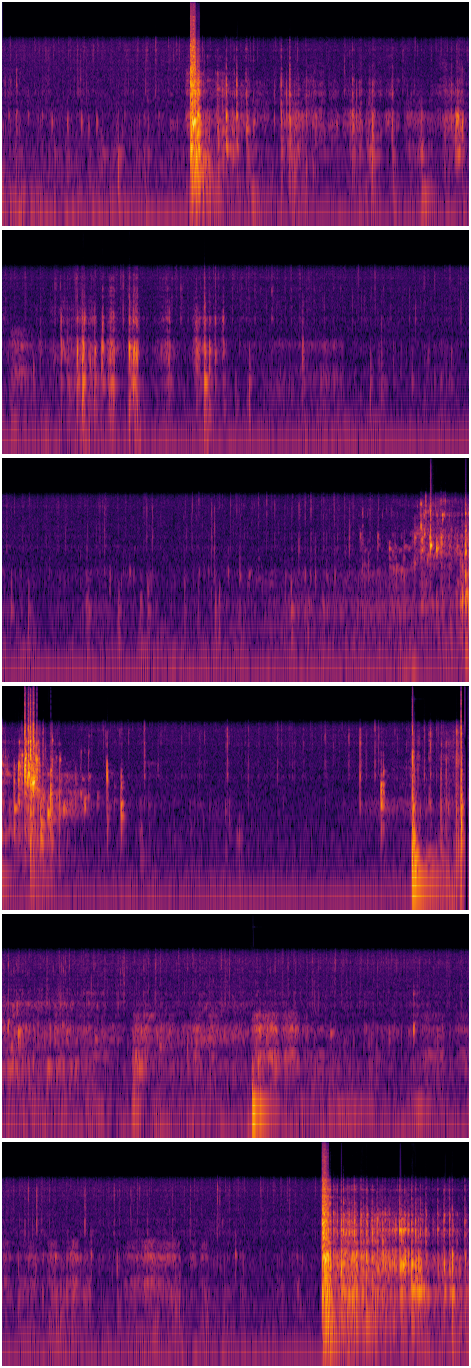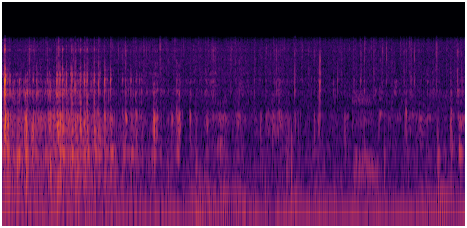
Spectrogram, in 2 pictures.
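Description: Muffled underwater sound heard through a camera housing during night spearfishing: gurgling and bubbling water broken by several sharp knocks and clatters of spear and gear, with a burst of commotion in the middle and a loud knock followed by a short rush of noise near the end.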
